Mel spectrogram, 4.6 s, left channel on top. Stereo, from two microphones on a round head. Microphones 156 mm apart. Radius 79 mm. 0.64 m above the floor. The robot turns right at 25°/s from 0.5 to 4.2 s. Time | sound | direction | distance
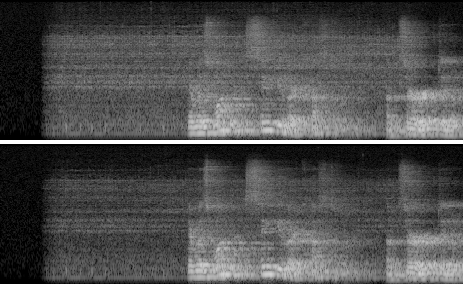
1.9 | a man speaking | 20° right (ahead or behind) | 1.2 m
